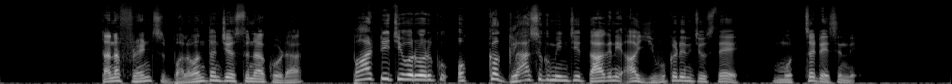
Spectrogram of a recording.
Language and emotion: Telugu, happy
